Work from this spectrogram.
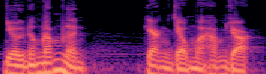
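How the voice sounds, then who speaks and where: A man narrating a ghost story in a steady, plain way. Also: deep voice, moderate pace.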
